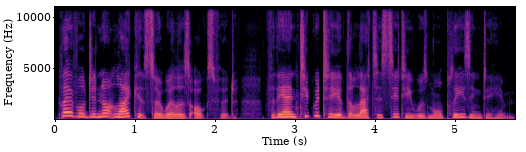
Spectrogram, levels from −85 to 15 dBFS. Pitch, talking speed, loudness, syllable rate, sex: 220 Hz, 220 wpm, -19 LUFS, 5.4 syllables/s, female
